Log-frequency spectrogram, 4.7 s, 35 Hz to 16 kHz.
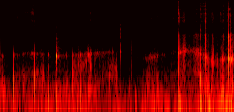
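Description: Fingernails and fingertips twist, rub and tap the white plastic screw lid of a small, hollow, clear cosmetic jar that looks like glass and appears empty, held in both hands. Sharp, quiet clicks ring briefly with a tone around 640 Hz, between soft scratchy rubbing and faint crunchy scraping. The taps grow denser and louder toward the end.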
